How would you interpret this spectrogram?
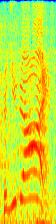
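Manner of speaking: exasperated yelling. Real, not acted. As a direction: yell in disbelief at useless squad. Exasperated at dying AI teammates.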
